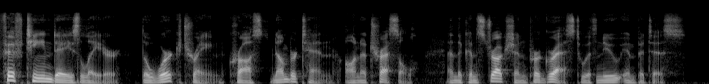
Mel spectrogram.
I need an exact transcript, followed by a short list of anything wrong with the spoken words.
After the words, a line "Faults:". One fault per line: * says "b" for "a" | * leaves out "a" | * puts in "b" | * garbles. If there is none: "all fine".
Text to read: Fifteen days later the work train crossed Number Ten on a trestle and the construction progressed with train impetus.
Fifteen days later the work train crossed Number Ten on a trestle and the construction progressed with new impetus.
Faults:
* says "new" for "train"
